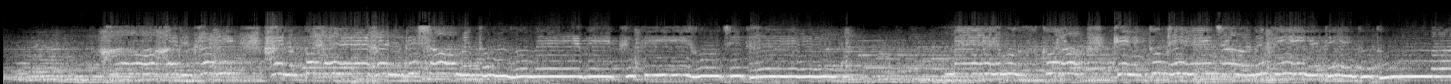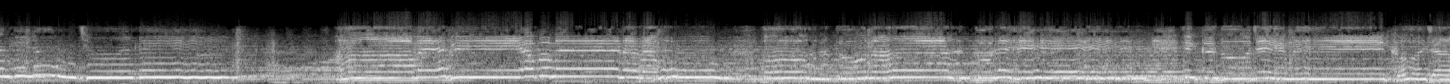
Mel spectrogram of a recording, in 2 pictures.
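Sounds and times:
sad music: 0.0 - 29.0.

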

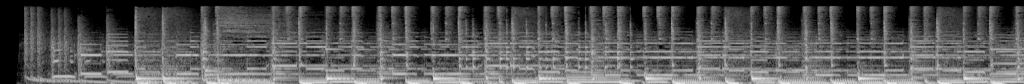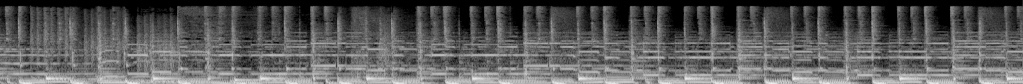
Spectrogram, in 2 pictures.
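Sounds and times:
cumbia music: 0.2 - 20.4.

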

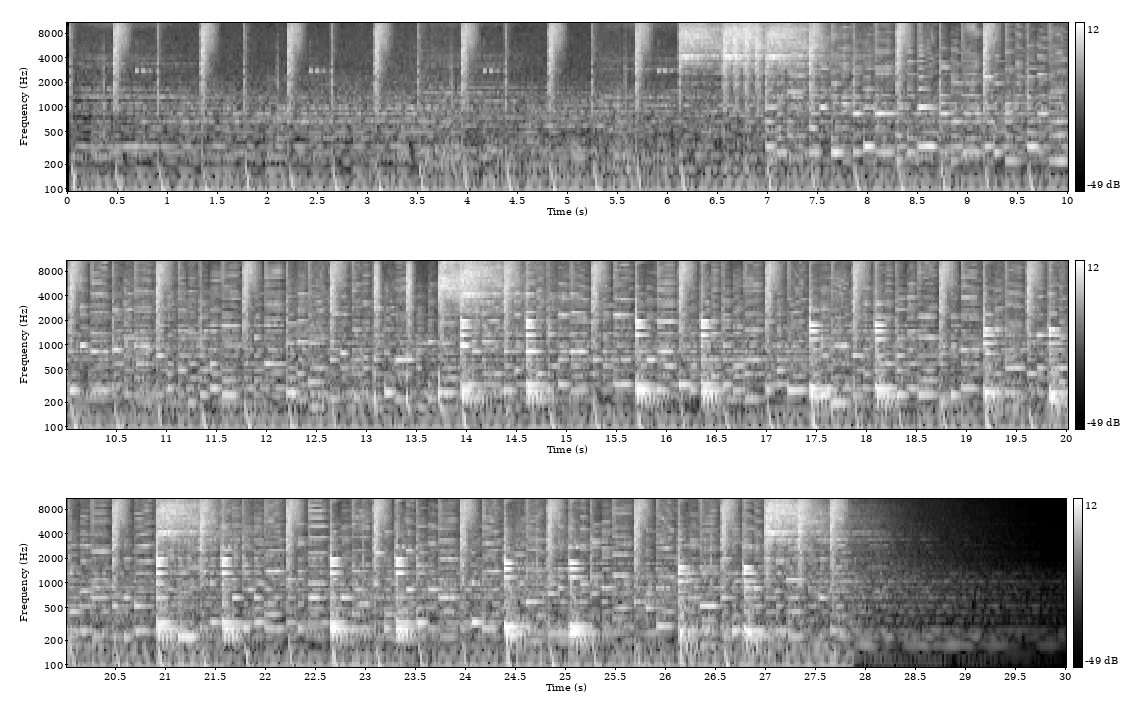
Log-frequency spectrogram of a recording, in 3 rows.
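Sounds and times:
relaxing electropop music: 0.0 - 29.9.

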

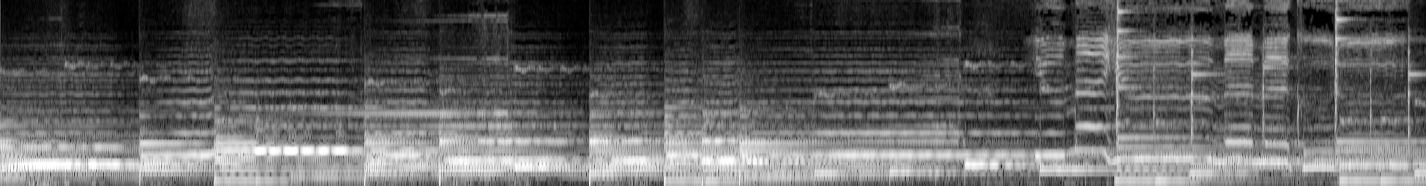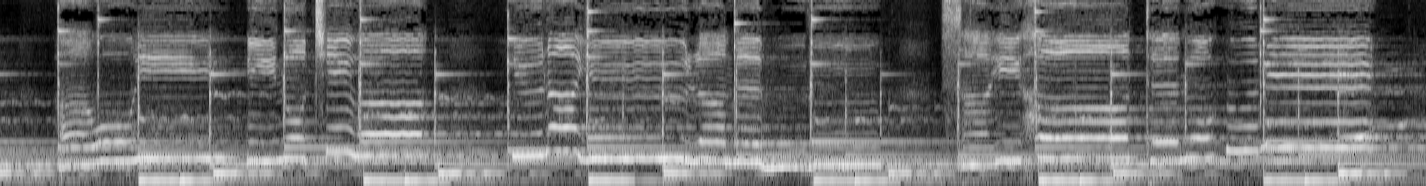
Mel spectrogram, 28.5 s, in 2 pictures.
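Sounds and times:
lullaby music: 0.0 - 28.5.

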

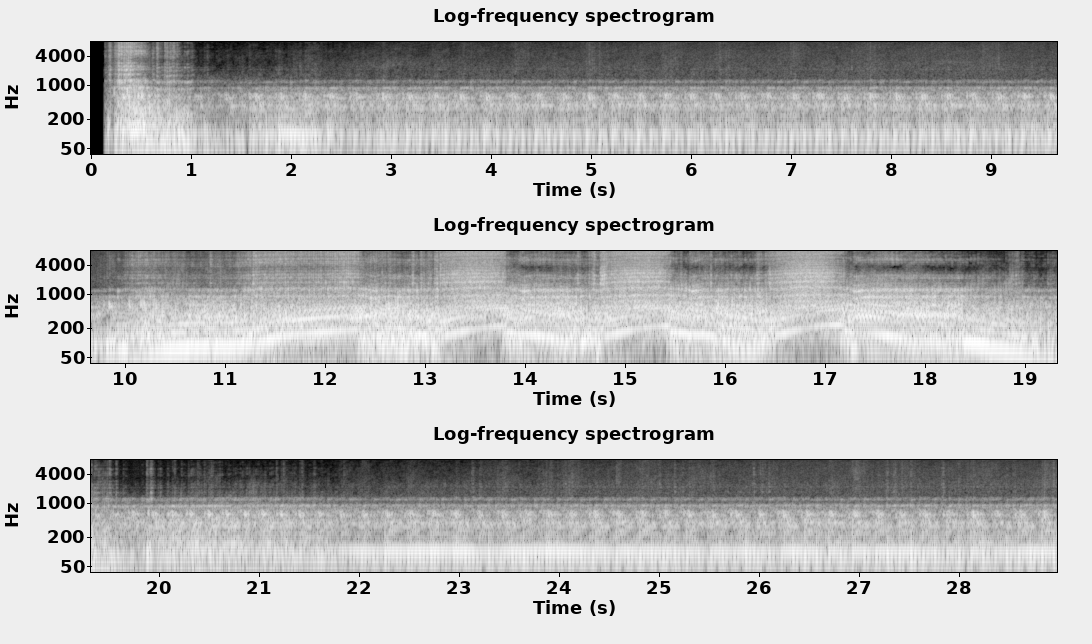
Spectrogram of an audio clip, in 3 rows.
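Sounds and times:
1963 Chevy Impala station wagon: 0.1 - 28.9.

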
